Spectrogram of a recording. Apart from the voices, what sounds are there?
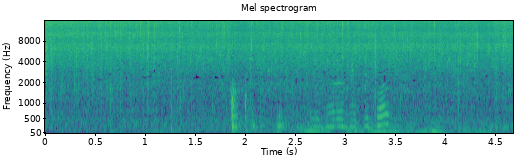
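chopped onion, ginger and garlic frying in pan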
